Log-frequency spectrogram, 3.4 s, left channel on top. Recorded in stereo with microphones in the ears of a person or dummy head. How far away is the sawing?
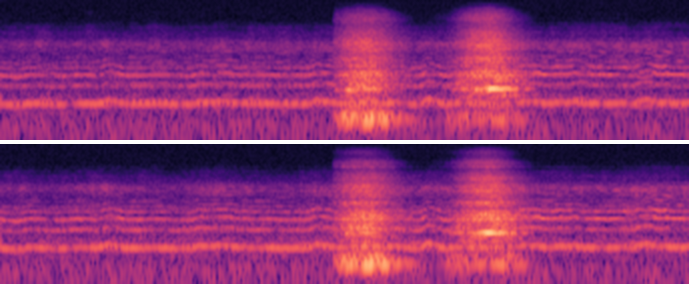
About 2 m.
